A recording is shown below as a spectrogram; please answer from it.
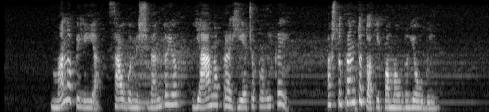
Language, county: Lithuanian, Kaunas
